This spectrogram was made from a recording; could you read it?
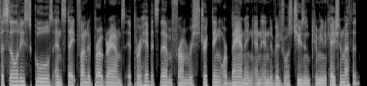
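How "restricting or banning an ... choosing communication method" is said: normal talking voice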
